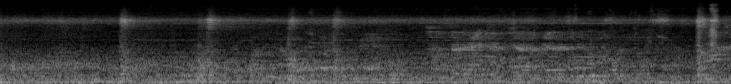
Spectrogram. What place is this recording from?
subway station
